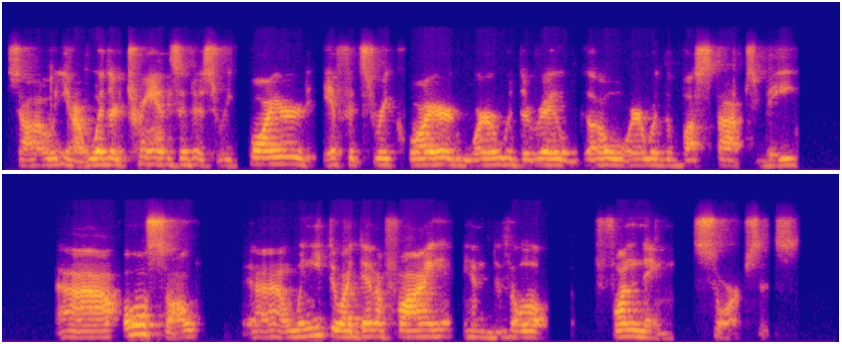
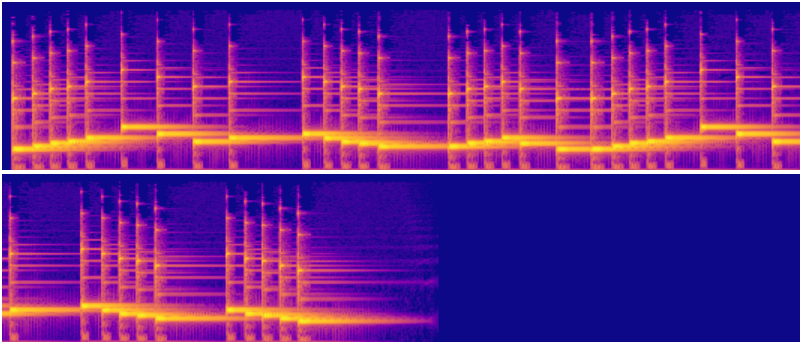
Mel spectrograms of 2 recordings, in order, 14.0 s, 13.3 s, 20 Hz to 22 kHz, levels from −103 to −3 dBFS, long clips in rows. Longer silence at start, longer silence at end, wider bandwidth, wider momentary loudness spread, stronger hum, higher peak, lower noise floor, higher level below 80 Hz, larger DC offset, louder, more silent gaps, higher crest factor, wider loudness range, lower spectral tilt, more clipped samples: about the same, 0.05 s vs 0.1 s; second, 0.35 s vs 3.6 s; second, 9 kHz vs 14 kHz; first, 12 LU vs 8 LU; neither; second, -4 dBFS vs 0 dBFS; about the same, -88 dBFS vs under -90 dBFS; second, -74 dBFS vs -58 dBFS; neither; second, -22 LUFS vs -13 LUFS; neither; first, 20 dB vs 14 dB; about the same, 4 LU vs 4 LU; first, -2.5 dB/octave vs -0.5 dB/octave; neither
